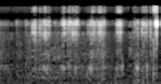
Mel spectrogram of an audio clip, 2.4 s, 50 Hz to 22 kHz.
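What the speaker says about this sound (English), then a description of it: "I'll just write wheels and tyres on here" Quiet pen-on-paper scratching as a note about wheels and tyres is written by hand in a 1925 Studebaker restoration workshop, with short strokes in a loose steady rhythm and nothing else over it.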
